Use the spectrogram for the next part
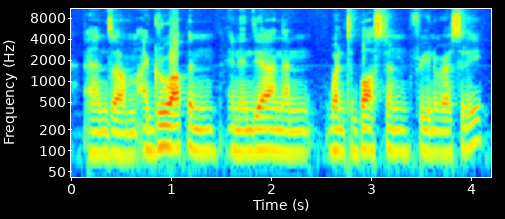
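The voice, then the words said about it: American-sounding accent. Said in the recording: “your accent doesn't seem like you were born or raised here ... I may sound American”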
